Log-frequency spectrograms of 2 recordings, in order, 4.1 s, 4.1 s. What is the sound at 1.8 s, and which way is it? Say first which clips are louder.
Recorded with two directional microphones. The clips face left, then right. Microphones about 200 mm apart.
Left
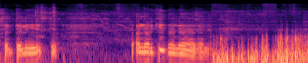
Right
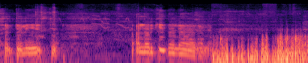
Speech: left 6 dB; 55° left (ahead or behind).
